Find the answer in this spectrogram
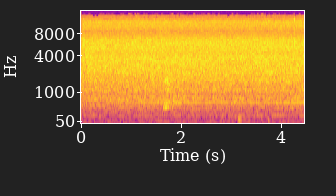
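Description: Steady background hiss of room tone, with a faint brief sound a little before two seconds in.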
